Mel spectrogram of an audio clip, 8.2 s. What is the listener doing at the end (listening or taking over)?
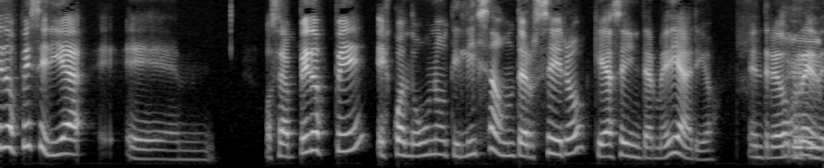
taking over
